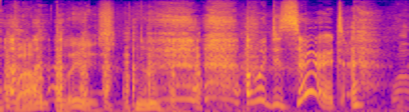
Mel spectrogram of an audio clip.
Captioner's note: laughter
